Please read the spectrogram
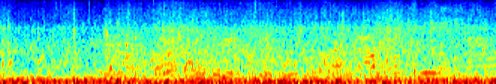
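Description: Pool water splashing and streaming off as swimmers in soaked uniforms climb out over the edge, under a steady low rumble of wind on the microphone, with faint voices in the background.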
